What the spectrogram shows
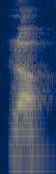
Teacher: நாவின் 2 பக்கங்களும் தடித்து மேல் அன்னத்தின் நடுப்பகுதியை தொடுவதால் தோன்றுவது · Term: பொது லகரம்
